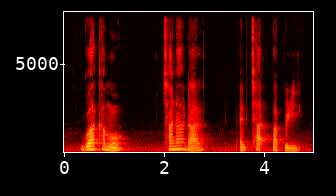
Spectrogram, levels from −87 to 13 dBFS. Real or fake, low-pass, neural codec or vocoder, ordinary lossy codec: real; none; none; none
